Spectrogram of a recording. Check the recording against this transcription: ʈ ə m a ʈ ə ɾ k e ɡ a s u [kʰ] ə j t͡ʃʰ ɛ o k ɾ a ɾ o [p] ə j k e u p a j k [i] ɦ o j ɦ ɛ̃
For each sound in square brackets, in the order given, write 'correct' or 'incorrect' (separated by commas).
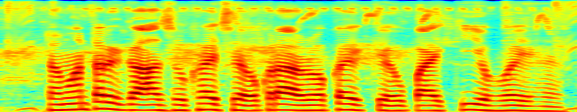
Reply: correct, incorrect, correct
